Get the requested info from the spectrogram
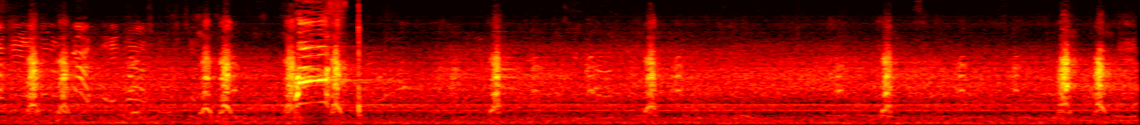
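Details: Miniature English bull terrier in a defence training class, giving short barks spaced irregularly, a burst of louder noise near the third second, and a faint hum in the background.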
